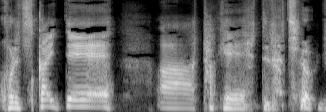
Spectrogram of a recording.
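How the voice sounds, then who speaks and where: An ordinary speaking voice comes through at a moderate pace, with a dry, close sound and no echo. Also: man. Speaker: podcast host. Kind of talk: casual chat.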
